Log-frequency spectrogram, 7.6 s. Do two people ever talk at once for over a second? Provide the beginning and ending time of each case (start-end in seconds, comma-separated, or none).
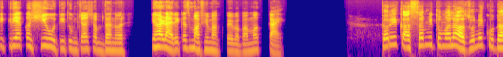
none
